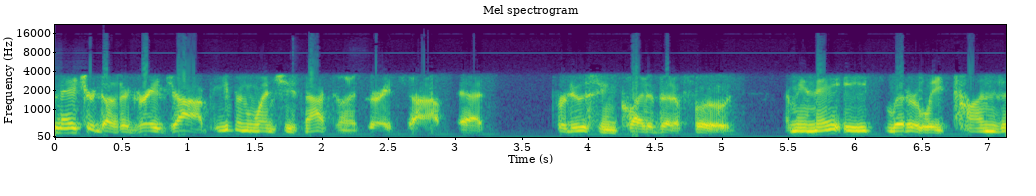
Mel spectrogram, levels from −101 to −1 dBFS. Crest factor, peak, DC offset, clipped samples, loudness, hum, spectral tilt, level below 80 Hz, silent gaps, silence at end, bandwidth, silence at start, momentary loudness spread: 10 dB; 0 dBFS; 0.2%; under 0.1%; -11 LUFS; none; -6.5 dB/octave; -58 dBFS; none; 0 s; 8.4 kHz; 0 s; 5 LU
